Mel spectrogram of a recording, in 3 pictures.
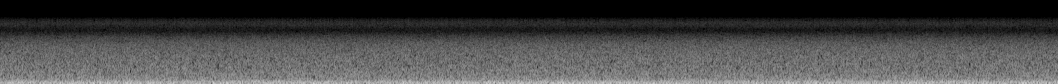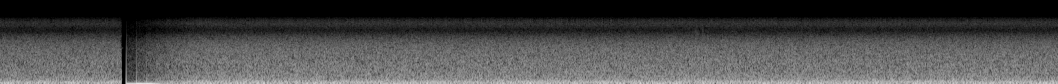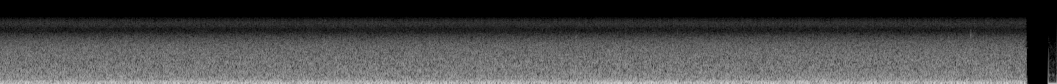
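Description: Steady, loud hiss from a trail camera's built-in microphone, with no distinct sound from the animal. About 12 seconds in, the hiss briefly drops out with a short click where one recording ends and the next begins.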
